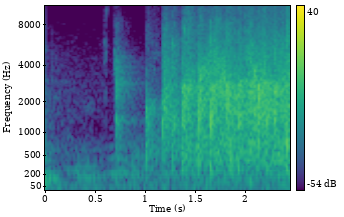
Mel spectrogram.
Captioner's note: audience applauding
